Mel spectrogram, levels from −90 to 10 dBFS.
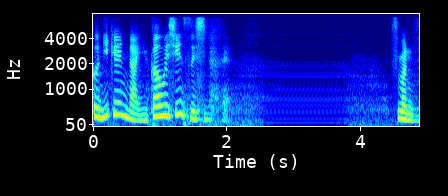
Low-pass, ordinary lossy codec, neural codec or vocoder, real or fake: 7.2 kHz; none; codec, 16 kHz, about 1 kbps, DyCAST, with the encoder's durations; fake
